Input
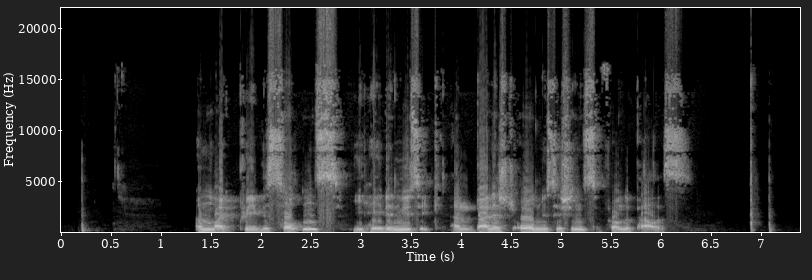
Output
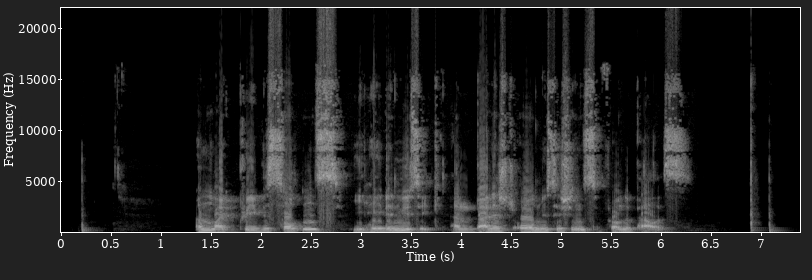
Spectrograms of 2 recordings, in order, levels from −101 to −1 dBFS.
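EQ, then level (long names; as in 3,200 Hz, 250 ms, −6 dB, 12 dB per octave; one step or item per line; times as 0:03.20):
parametric band 64 Hz +5.5 dB 0.97 octaves
parametric band 7,000 Hz +4.5 dB 1 octave
mains-hum notches 50/100/150/200/250/300/350/400/450 Hz
−8.0 dB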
